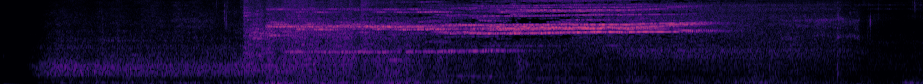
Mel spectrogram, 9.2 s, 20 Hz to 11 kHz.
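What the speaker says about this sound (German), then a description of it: "Nimmt denn dieser Zug auch jemals wieder ein Ende?" A train rolls along rails in the game Silent Hill 3, a steady rumbling clatter joined by loud, sustained high wheel squeal for several seconds before the noise eases off, with no talk.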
